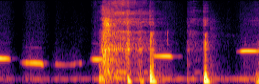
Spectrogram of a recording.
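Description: Someone whistles a few short, casual tones, with brief rustling or breathy noise breaking in between the whistled notes.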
